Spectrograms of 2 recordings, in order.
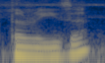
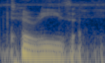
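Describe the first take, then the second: First: It begins with a soft 'th' sound. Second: It begins with a hard 't' sound. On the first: The speaker calls it wrong. "Do you go like the Theresa" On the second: The speaker calls it right. "or do you Teresa, t t? So like take Teresa"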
